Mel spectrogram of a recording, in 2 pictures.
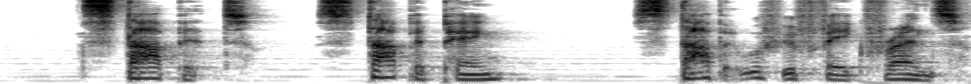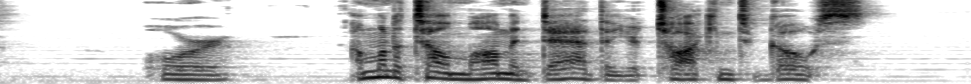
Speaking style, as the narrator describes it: I mumbled

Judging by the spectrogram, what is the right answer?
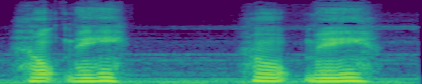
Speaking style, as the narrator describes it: As the moaning continues, saying

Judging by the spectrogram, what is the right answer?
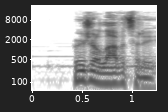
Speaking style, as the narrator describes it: the woman asked, her tone urgent

